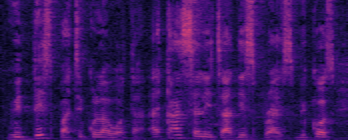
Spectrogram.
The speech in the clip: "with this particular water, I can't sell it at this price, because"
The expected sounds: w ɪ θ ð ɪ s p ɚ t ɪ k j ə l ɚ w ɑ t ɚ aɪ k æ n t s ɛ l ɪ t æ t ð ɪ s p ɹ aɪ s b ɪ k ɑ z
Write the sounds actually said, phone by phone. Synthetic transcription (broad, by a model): w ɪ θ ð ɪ s p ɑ t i k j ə l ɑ w ɑ t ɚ aɪ k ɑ n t s ɛ l ɪ t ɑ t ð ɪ s p ɹ aɪ s b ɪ k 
